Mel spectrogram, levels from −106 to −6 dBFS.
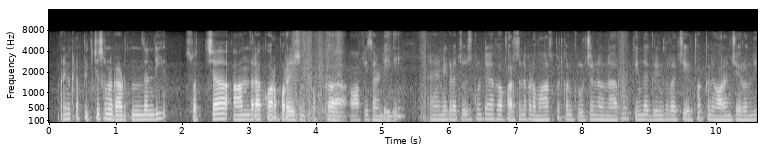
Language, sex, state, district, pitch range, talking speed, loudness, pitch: Telugu, male, Andhra Pradesh, Krishna, 140-155 Hz, 190 wpm, -22 LUFS, 145 Hz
